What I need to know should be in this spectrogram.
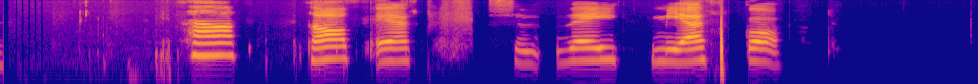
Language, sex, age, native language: Icelandic, male, 7, Icelandic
